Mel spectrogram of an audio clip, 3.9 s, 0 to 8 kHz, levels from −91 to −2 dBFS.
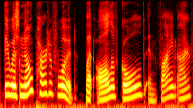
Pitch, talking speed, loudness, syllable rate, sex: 220 Hz, 200 wpm, -19 LUFS, 4.7 syllables/s, female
